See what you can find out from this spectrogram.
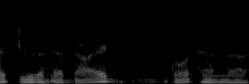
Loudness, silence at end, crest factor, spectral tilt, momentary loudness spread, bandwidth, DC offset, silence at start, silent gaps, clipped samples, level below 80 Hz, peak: -49 LUFS; 0 s; 16 dB; -7.5 dB/octave; 18 LU; 11.5 kHz; under 0.1%; 0 s; none; under 0.1%; -80 dBFS; -32 dBFS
